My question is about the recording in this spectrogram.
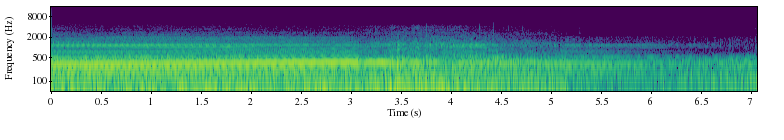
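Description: Motorcycle engine running at road speed, its note holding steady and rising slightly, then weakening about three seconds in and fading down before picking up again near the end.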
